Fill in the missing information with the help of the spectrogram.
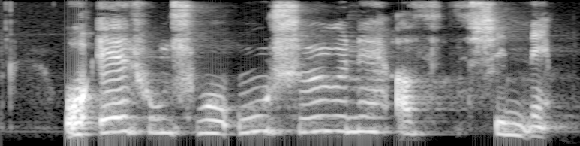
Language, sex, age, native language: Icelandic, male, 12, Icelandic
